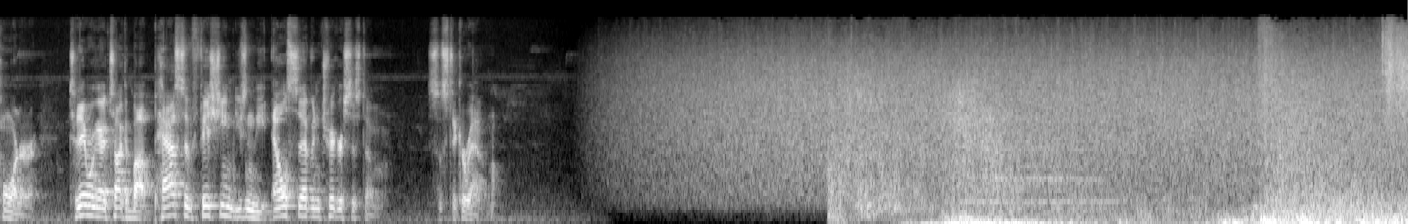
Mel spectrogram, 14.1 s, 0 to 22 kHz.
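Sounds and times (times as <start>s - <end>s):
hiss of rain: 5.8s - 14.0s
deep rumbles of thunder: 8.3s - 14.0s.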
